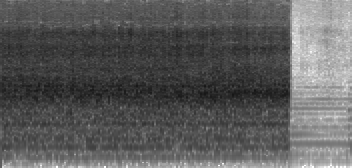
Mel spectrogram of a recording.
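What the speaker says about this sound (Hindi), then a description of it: "इसको बस ग्राइंड कर लेंगे" An electric grinder whirs at full speed, grinding ingredients for a Saudi kabsa sauce: a loud, steady high-pitched motor buzz running without break, then cutting off abruptly near the end as the motor spins down.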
